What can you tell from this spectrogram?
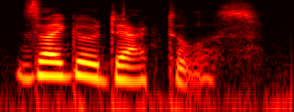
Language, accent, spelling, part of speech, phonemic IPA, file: English, US, zygodactylous, adjective, /ˌzeɪɡoʊˈdæktələs/, En-us-zygodactylous.ogg
- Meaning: Having two toes pointing forward, and two toes pointing backward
